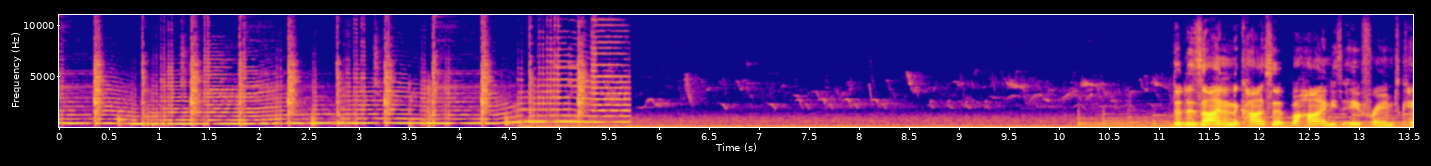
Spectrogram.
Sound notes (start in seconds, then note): 4.6 birds calling; 10.1 relaxing music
